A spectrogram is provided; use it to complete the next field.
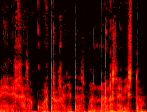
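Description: A man is whispering. His pace is moderate. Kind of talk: whispered ASMR gameplay commentary. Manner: whispered, soft.

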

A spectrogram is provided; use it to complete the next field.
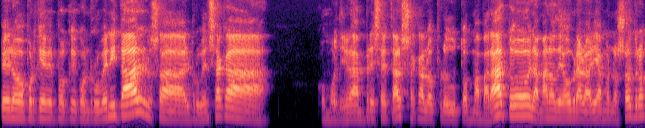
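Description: Against a quiet background, a man talks at a fairly quick pace in a fairly high voice with ordinary pitch variation. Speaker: YouTube streamer. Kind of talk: casual chat. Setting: video call. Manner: crude, blunt. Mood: relaxed, chatty. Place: home room. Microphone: video call.

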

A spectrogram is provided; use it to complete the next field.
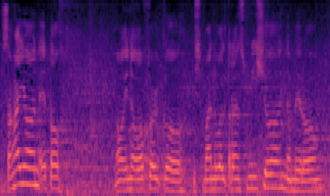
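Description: A man with a high pitch speaks at a fairly slow pace with ordinary pitch variation. Noticeable background noise runs underneath. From Philippines. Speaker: car sales agent. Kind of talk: sales pitch. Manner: animated. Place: shop. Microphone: phone near.

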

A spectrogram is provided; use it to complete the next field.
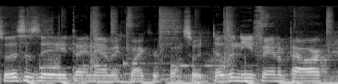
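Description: A man talks over clear music in the background. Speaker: audio gear reviewer. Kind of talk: tutorial. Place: studio.

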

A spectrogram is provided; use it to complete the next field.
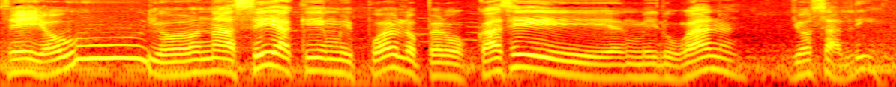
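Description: The man's pitch is high, with lively intonation. He speaks at a very slow pace. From Honduras, El Negrito, Yoro. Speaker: local resident interviewed on the street. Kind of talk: street interview. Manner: halting, repeats words.

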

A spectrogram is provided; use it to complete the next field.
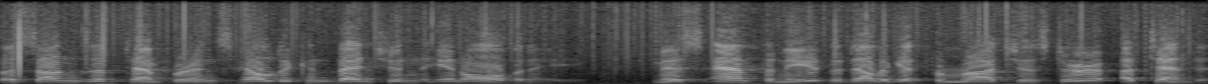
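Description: In a normal speaking voice, a man talks at a fairly quick pace with a fairly high pitch and fairly even intonation, with light background noise behind him. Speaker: radio narrator. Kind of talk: educational radio drama narration. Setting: vintage radio recording, around 1950. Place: studio. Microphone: old recording.

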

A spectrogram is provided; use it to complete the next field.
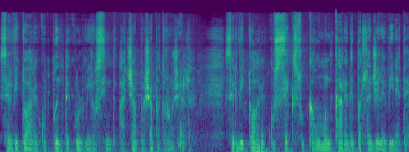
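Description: The speaker goes at a fairly quick pace with fairly even intonation. Noticeable background noise is present. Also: man, very deep, low pitch for a man. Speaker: poetry reader. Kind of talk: poem reading, audio poetry.

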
